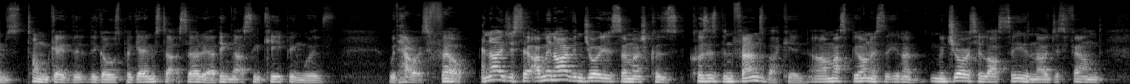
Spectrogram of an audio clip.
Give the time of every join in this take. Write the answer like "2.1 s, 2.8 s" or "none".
4.8 s, 6.8 s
